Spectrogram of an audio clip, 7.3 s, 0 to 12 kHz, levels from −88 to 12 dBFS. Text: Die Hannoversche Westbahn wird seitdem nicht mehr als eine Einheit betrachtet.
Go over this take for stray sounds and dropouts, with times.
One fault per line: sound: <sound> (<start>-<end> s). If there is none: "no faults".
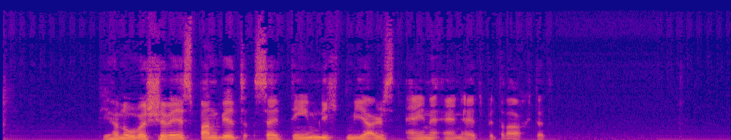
no faults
